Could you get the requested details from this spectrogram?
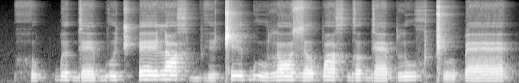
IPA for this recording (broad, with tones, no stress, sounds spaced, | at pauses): h ʊ˨ p ɓ ə˧ ɡ ɛ˨ b ʊ˧ t͡ʃʼ ɛ˦ l ɑ˦ x bʱ ɪ˨ ǁ ɪ˦ ɓ u˦˨ l ɒ˦ z ʌ˧ p ɑ˦ x ɡ ʌ˧ ɡ æ˧ p l u˦ x ǁ ʊ˨ ɓ æ˧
